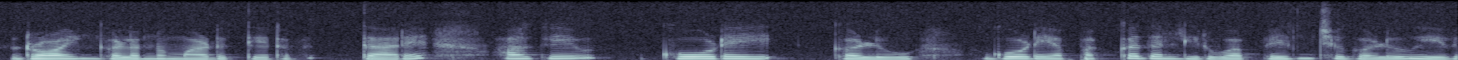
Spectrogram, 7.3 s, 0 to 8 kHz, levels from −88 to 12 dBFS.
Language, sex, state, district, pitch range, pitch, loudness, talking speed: Kannada, female, Karnataka, Raichur, 210-255 Hz, 230 Hz, -17 LUFS, 75 wpm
